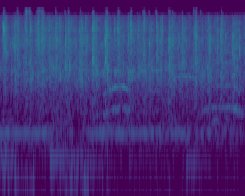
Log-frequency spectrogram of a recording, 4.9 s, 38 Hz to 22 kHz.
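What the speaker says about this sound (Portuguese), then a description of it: "Quem se alegra com isso nesta noite, aplauda bem forte." Guests applauding at a 50th birthday celebration, a constant patter of many hands clapping at moderate distance, fairly soft, with faint voices and a low hum running underneath.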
